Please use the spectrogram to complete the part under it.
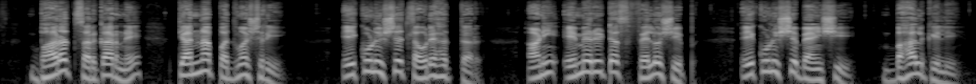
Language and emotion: Marathi, neutral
